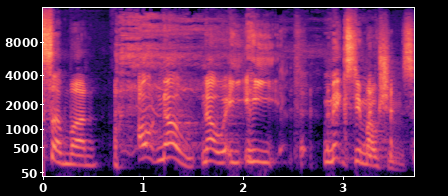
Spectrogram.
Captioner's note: wheezes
